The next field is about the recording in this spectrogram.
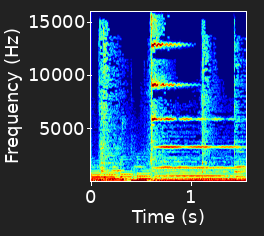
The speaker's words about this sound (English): Ah, yes, and here we are with the first book. We rang that bell for you, Eric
